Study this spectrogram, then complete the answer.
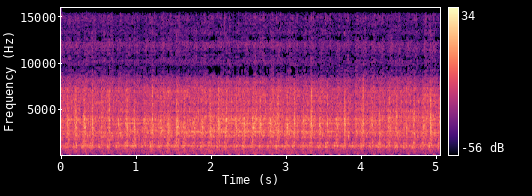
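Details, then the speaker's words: Yamaha Mio Soul i 125 scooter at idle; sharp regular metallic knock repeating every turn; owner blamed the CVT pulley and back plate, but the mechanic diagnoses a worn connecting rod needing an overhaul. "'di ba rinig na rinig naman mga kaibigan na connecting rad yung sira niyan"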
